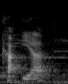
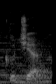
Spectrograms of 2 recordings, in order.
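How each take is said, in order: First: The word is said with an anglicized pronunciation. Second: The word is said with a Ukrainian pronunciation. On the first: The speaker calls it wrong. "If you're not Ukrainian, you'd pronounce it katya" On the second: The speaker calls it right. "but it is kucha"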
